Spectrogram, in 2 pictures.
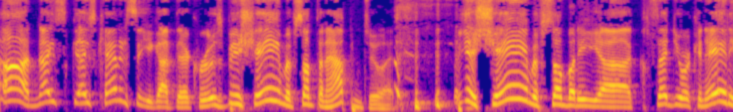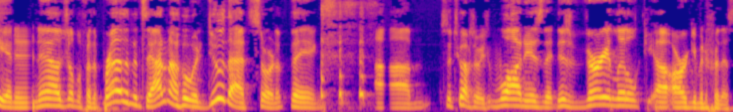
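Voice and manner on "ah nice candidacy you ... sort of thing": put-on 1930s mobster voice, old gangster-movie style delivery. Showing how a candidate's talk about a rival comes across, in a 1930s mobster voice. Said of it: "kind of like a 30s mobster".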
